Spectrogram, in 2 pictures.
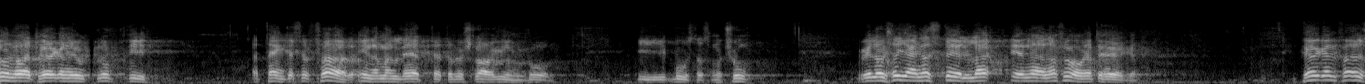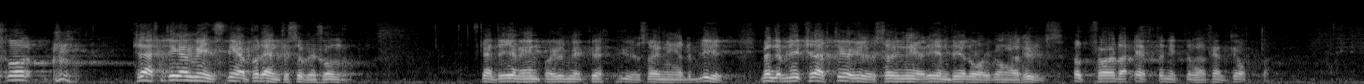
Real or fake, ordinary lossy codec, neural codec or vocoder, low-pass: fake; none; codec, 16 kHz, 4 kbps, FreqCodec, smaller model; none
